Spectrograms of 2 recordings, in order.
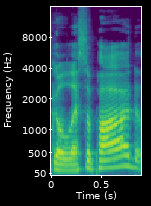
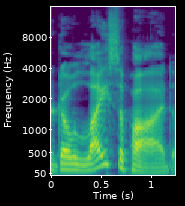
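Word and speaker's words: Golisopod: this it's not pronounced golicipod like lizza with asses but rather go lysopod like a Goliath isopod for those who don't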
